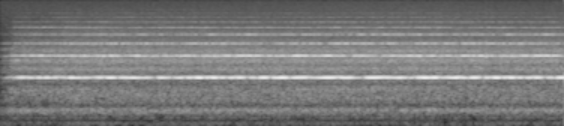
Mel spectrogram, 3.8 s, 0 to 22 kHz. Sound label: STR, STRINGS; Roland - LA Composer vol. 1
